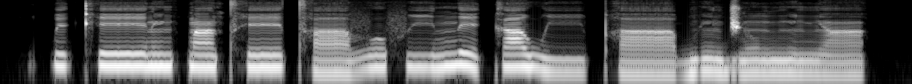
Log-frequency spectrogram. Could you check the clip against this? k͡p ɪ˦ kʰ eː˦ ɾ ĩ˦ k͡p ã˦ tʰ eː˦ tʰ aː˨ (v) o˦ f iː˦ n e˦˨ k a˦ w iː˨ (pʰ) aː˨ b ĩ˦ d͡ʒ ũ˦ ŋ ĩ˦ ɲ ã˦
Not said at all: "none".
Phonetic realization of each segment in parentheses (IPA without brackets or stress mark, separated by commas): v, pʰ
